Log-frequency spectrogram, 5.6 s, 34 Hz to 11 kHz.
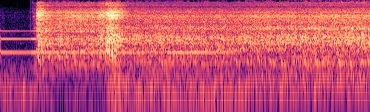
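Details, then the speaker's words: Ford 7.3 diesel truck after replacing cracked flexplate, rear main seal and up pipes, warmed to operating temp: catches and settles into a steady, even idle without knocking or rattling, much quieter than before; normal diesel idle. "much quieter you can talk around the truck now man it was loud before"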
